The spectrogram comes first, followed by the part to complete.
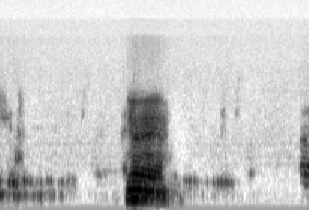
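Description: A person's voice in a room: talk trails off in the first second, then one short, loud, held vocal sound comes about two seconds in.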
